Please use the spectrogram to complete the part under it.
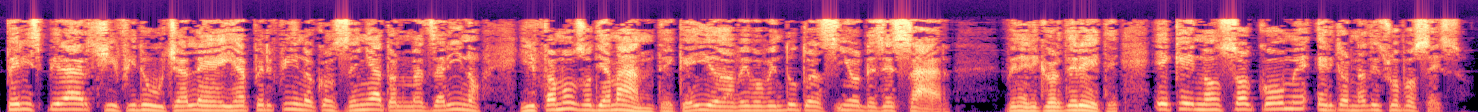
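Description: A man reading the part of a shrewd, persuasive male musketeer in an audiobook, in a measured way. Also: on the high side, a little mellow, slightly rough, no echo.

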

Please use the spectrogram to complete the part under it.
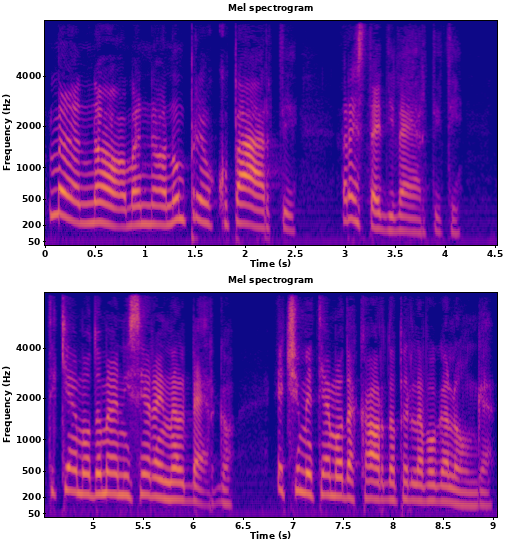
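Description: A storyteller voicing a gallant young baron who speaks politely and softly. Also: male voice, high voice, lively intonation, normal speed, dry recording, pitched above the performer's own voice. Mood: gentle. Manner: polite, soft-spoken. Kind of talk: storybook reading.

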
